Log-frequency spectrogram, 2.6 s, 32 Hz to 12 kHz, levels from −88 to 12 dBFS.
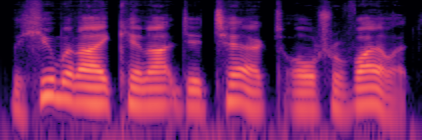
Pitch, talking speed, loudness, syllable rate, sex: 135 Hz, 160 wpm, -19 LUFS, 5.0 syllables/s, male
